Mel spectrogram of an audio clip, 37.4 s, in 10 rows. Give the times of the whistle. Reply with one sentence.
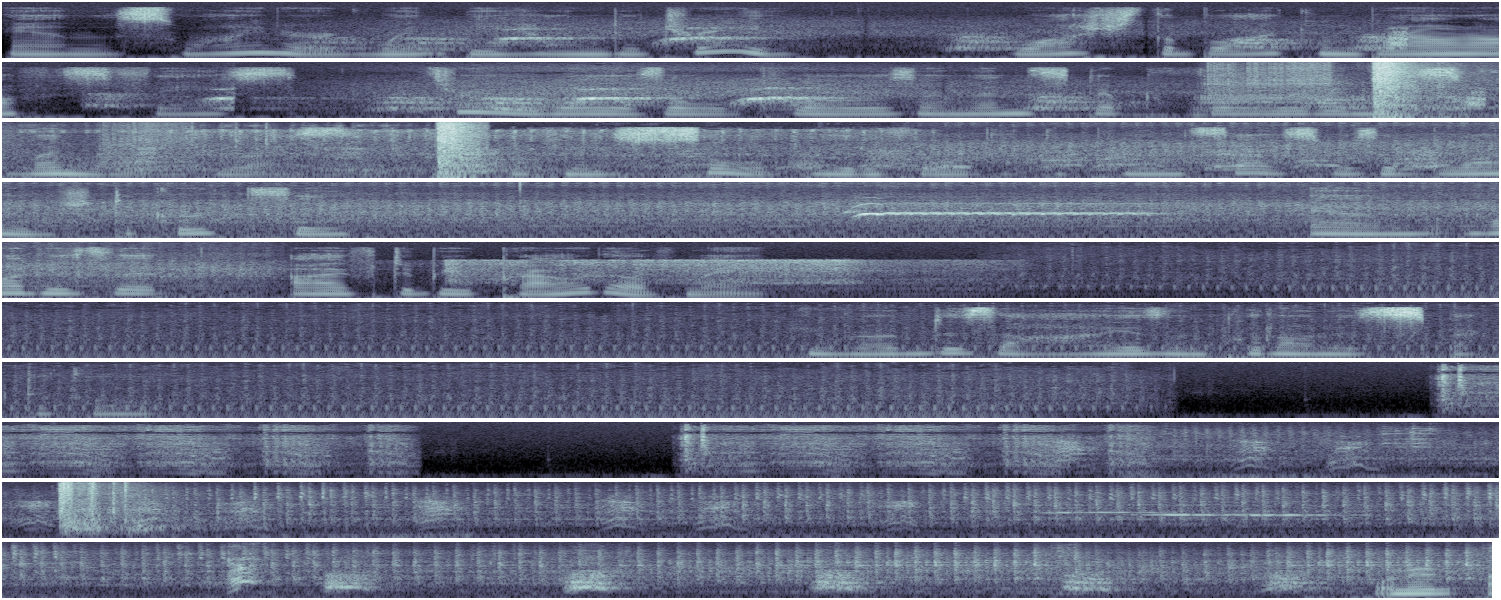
You can hear the whistle from 13.3 to 14.2 s.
